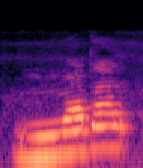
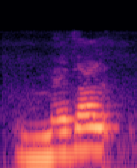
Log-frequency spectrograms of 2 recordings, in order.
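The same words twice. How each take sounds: No difference in how they are said.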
